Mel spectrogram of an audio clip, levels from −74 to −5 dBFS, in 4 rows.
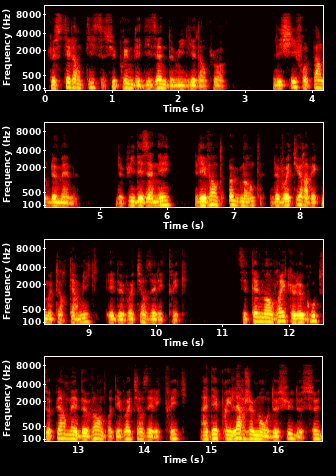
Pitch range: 100-120 Hz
